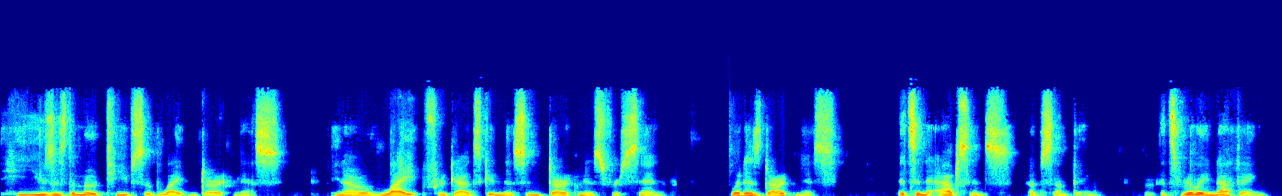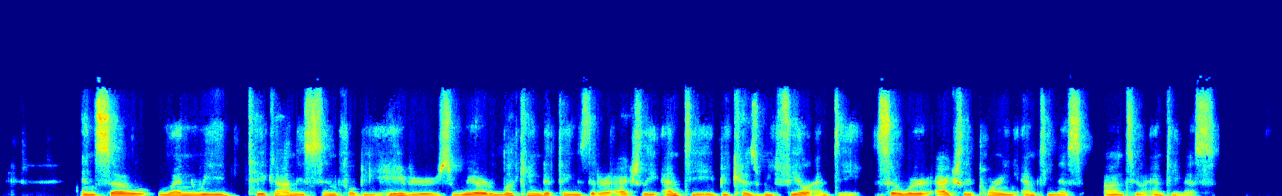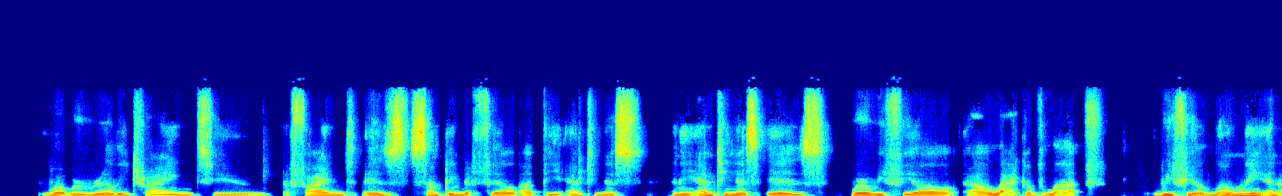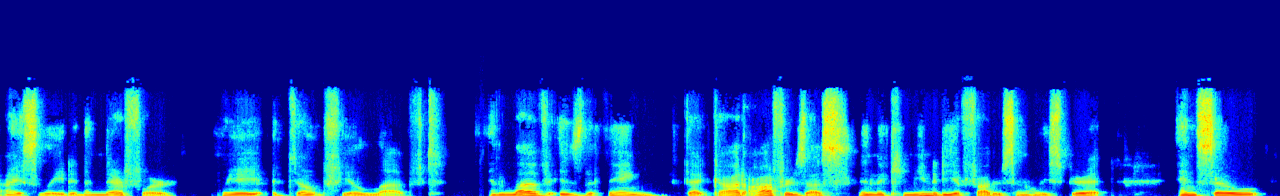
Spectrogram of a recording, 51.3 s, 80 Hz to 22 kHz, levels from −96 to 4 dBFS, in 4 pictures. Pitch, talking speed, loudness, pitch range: 145 Hz, 130 wpm, -23 LUFS, 135-155 Hz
